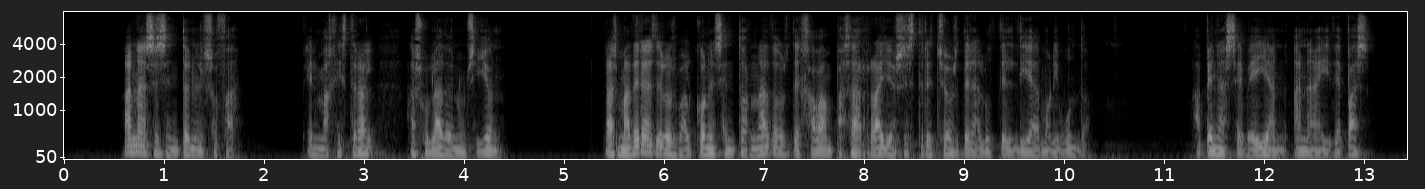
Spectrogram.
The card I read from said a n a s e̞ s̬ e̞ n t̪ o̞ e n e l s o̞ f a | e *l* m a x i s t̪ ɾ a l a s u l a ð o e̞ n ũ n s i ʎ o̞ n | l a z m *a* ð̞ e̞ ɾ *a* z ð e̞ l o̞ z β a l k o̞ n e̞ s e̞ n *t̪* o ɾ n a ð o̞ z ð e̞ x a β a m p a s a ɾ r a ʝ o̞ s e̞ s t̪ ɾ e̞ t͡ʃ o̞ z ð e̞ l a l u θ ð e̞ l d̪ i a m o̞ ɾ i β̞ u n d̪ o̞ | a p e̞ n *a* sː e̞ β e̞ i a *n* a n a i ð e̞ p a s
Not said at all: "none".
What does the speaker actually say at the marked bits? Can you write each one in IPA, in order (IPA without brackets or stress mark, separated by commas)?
l, a, a, t̪, a, n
